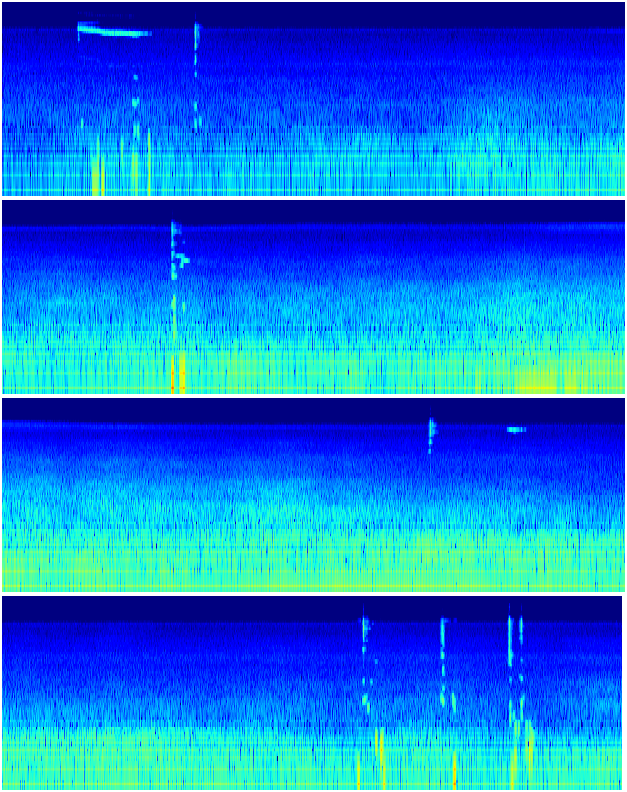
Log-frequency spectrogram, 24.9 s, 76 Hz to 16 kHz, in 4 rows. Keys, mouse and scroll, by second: 0.0-1.7 middle drag, 1.7 click, 7.6 click, 8.8-11.7 middle drag, 11.7 middle click, 11.7 scroll down 1, 13.3 click, 13.9 scroll down 1, 16.4 scroll up 1, 16.5 click, 17.5-20.3 middle drag, 20.3 scroll up 1, 22.0 click, 23.7 Return, 24.1 scroll down 1, 24.7 middle click.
